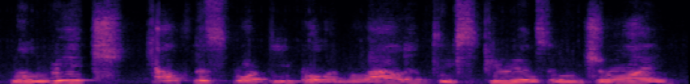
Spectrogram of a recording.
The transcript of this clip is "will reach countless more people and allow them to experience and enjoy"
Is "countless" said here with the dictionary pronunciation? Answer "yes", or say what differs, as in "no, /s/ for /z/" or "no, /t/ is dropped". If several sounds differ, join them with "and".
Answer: no, /n/ is dropped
